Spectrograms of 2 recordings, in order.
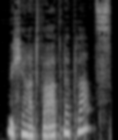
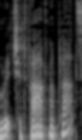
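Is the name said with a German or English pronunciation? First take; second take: German; English. First: It is said with a German pronunciation. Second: It is said with an anglicised pronunciation.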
